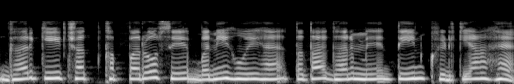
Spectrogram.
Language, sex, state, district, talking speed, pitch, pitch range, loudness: Hindi, female, Goa, North and South Goa, 165 wpm, 250 Hz, 240-265 Hz, -11 LUFS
